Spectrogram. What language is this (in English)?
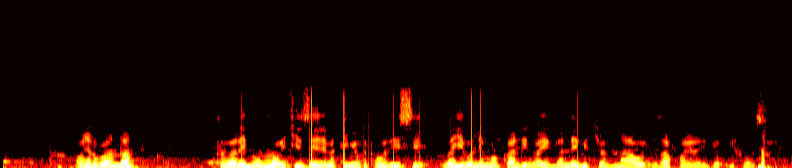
Kinyarwanda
